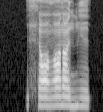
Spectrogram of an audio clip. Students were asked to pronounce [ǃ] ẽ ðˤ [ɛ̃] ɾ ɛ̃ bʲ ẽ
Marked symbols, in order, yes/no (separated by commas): no, yes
